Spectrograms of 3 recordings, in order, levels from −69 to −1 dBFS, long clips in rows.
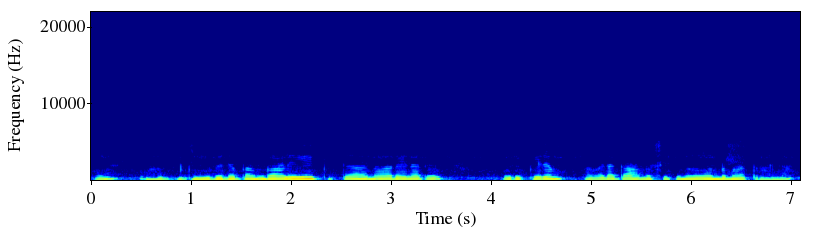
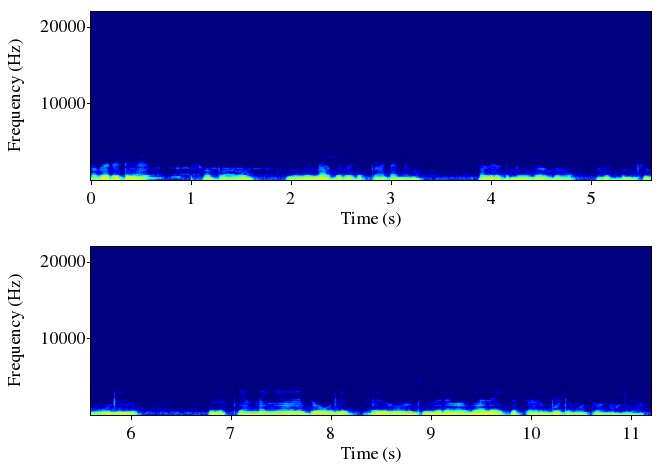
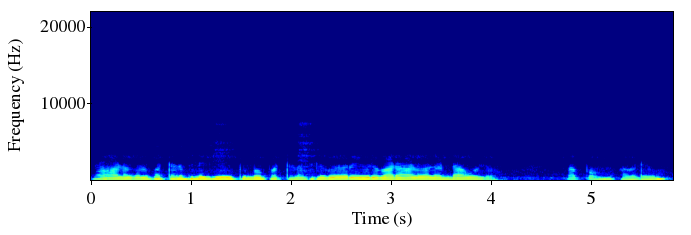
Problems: low volume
